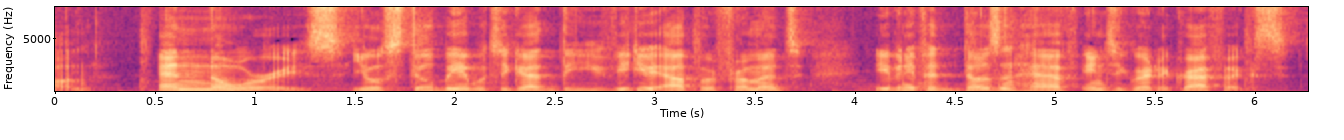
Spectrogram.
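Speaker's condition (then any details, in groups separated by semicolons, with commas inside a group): No condition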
